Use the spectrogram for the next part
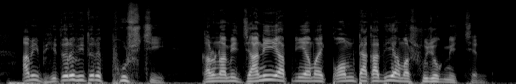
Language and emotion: Bengali, angry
